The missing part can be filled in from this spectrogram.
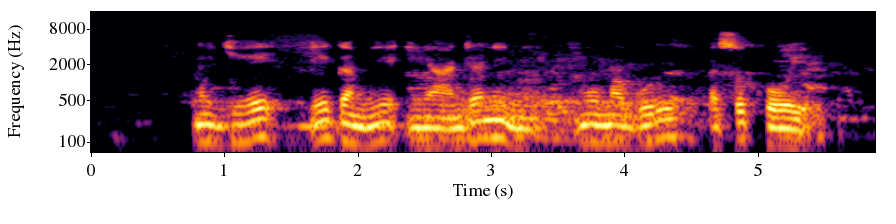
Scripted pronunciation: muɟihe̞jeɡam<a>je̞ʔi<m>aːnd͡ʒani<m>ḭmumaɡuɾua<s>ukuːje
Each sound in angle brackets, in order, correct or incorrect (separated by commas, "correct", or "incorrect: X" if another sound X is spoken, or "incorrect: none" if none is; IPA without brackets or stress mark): incorrect: i, incorrect: ɲ, incorrect: n, correct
